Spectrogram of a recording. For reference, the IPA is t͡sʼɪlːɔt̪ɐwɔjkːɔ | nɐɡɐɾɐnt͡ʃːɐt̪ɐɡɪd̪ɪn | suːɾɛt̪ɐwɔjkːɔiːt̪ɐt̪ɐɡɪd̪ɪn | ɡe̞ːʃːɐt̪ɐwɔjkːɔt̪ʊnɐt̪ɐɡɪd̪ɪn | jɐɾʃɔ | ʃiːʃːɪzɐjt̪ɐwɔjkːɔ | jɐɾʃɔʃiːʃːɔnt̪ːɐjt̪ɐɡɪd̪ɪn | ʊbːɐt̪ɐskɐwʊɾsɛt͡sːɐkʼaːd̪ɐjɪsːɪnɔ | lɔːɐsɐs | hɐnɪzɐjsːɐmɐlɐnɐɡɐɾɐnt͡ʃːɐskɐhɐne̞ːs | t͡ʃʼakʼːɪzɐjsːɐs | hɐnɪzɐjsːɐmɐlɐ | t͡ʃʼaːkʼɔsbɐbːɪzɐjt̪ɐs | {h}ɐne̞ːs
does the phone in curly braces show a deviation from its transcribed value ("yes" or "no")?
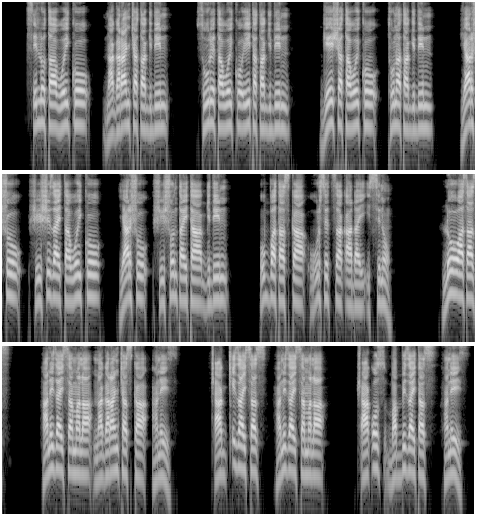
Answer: no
